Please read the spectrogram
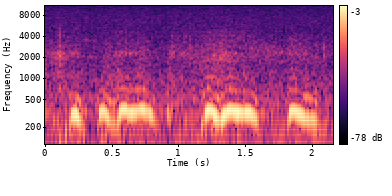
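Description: Owl hooting: a run of four low hoots, the first short and the middle two longer and wavering.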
